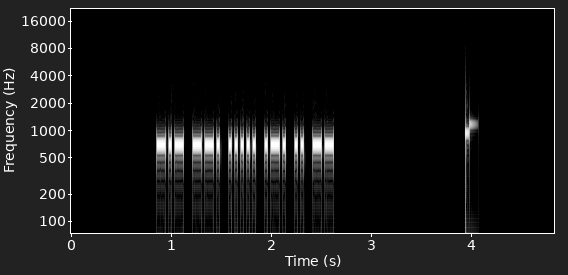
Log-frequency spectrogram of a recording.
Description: Morse code, heard as a keyed tone, about 40 wpm, 700 Hz. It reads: KG5RIM
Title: USA Call Signs - 6 Characters - 4x Character Spacing - 40wpm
